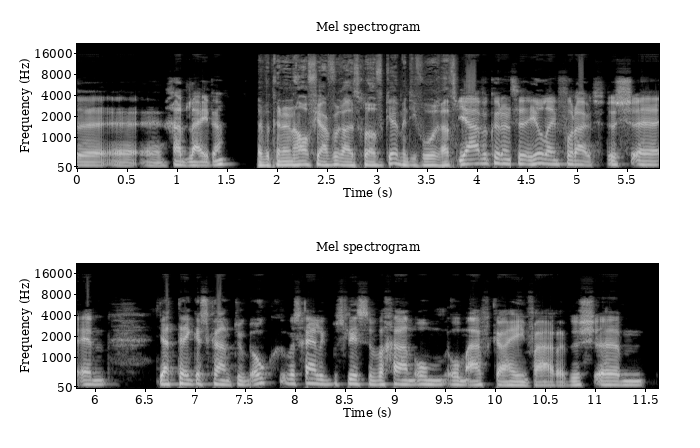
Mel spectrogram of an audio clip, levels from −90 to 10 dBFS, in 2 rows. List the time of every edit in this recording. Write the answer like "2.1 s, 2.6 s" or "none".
1.7 s, 4.3 s, 7.5 s, 9.5 s

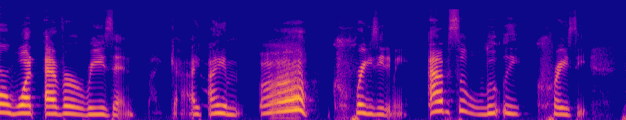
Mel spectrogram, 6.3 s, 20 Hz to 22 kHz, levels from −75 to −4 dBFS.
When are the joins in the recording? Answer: 1.4 s, 2.0 s, 3.2 s

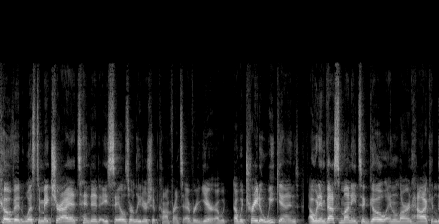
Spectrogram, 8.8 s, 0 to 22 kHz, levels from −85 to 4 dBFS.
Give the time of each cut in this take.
6.1 s

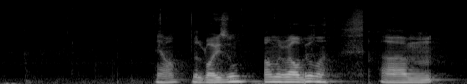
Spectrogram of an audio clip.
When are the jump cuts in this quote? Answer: 2.6 s, 3.0 s, 3.6 s

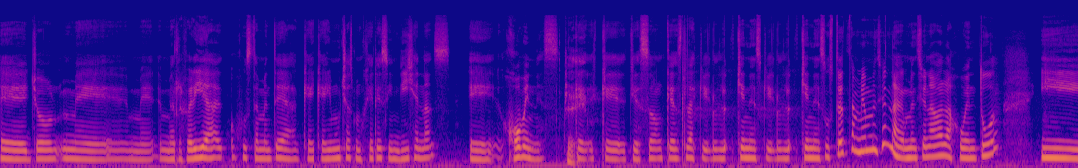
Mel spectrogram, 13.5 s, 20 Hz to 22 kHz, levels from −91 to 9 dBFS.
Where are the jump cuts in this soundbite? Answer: 3.9 s, 5.7 s, 9.5 s

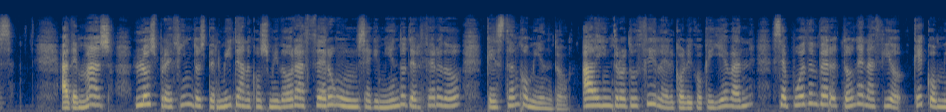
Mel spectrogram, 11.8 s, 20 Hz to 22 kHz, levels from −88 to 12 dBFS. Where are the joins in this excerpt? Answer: 7.2 s

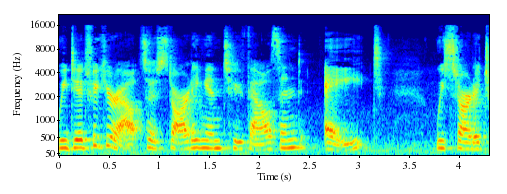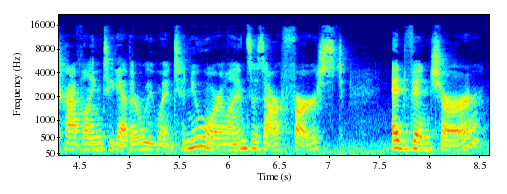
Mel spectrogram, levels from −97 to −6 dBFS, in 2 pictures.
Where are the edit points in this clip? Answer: none

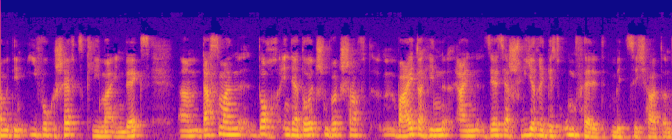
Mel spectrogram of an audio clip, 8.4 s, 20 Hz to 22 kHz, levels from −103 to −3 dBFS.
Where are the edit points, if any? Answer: none

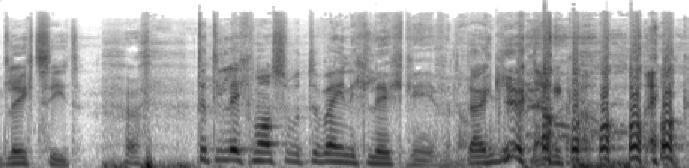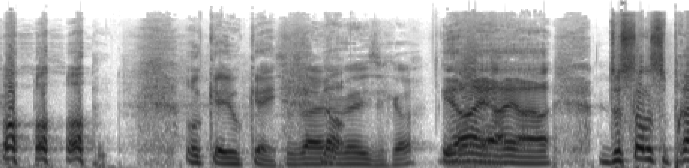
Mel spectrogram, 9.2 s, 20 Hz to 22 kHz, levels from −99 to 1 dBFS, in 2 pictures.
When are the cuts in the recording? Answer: 1.3 s

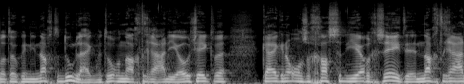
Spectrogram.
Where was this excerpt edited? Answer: 2.1 s, 3.6 s

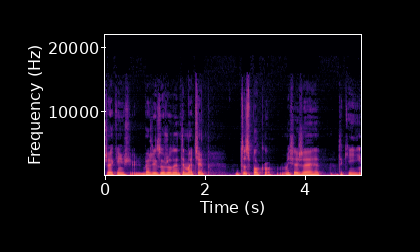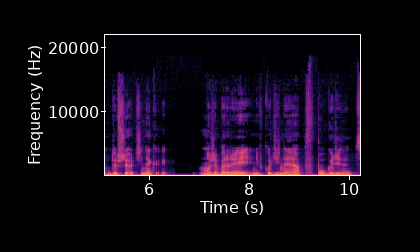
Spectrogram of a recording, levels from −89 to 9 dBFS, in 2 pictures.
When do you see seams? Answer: none

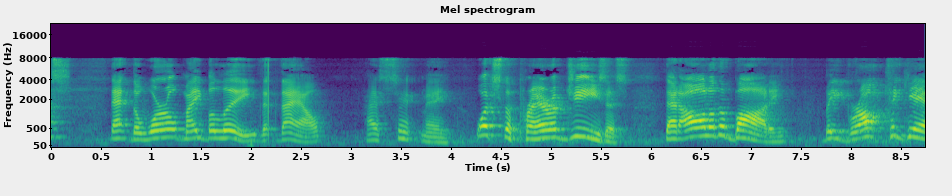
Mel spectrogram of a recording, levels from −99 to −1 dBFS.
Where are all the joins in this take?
none

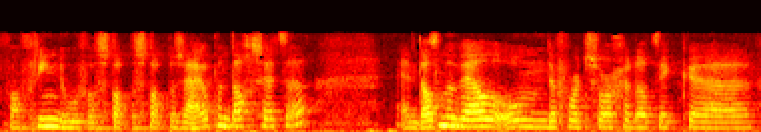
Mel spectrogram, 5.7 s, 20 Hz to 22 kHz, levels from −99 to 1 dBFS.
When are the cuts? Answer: 1.0 s, 3.3 s

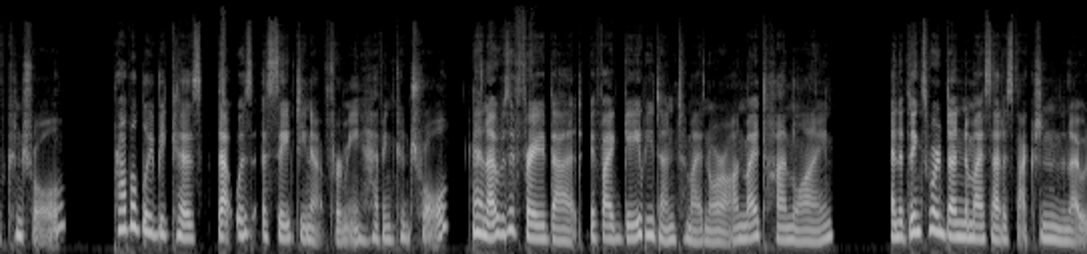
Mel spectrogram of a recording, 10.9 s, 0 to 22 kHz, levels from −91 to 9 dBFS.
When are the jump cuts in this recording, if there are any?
2.1 s, 4.6 s, 5.1 s, 6.4 s, 7.0 s

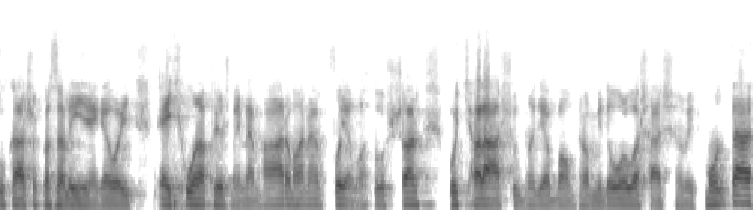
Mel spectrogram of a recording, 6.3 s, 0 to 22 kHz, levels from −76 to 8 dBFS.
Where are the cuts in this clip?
1.3 s, 1.9 s, 2.4 s, 4.4 s, 4.8 s

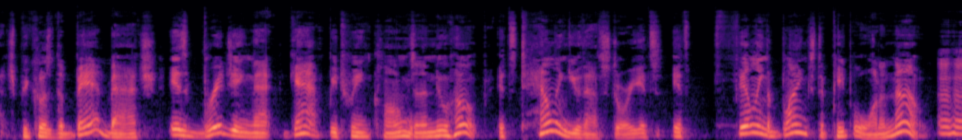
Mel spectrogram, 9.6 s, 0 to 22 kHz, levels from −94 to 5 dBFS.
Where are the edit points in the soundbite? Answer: 1.6 s, 4.1 s, 7.7 s

